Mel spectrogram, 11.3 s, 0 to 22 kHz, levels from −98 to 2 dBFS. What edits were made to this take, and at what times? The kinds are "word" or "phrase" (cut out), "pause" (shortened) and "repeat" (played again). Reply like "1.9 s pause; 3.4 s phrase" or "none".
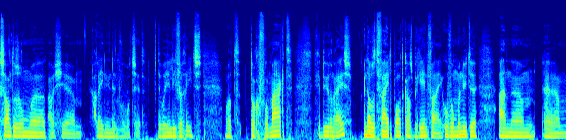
1.0 s word; 2.3 s word; 3.0 s pause; 4.9 s pause; 6.7 s word; 7.1 s pause; 7.8 s phrase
